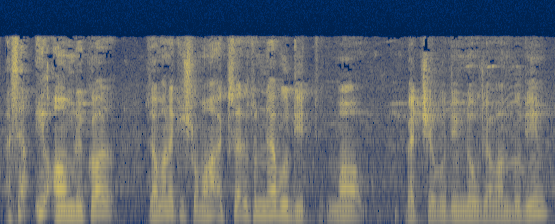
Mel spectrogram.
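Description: Older male speaker, folksy storyteller, pitched high for a man, faint noise behind. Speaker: speaker addressing an audience. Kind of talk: colloquial storytelling speech.

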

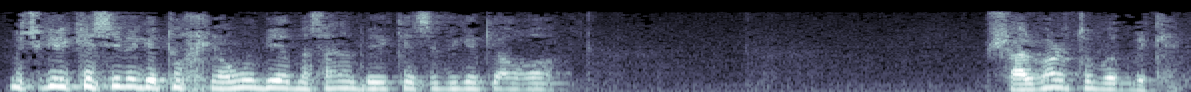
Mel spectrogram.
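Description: A man giving an emphatic political speech, repeating phrases and firing pointed rhetorical questions. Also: a little high. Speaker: speaker addressing an audience. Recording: dull lo-fi recording.

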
